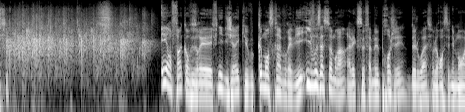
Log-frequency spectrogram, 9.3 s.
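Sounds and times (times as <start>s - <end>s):
audience applause: 0.0s - 3.2s
speech: 3.2s - 9.3s.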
